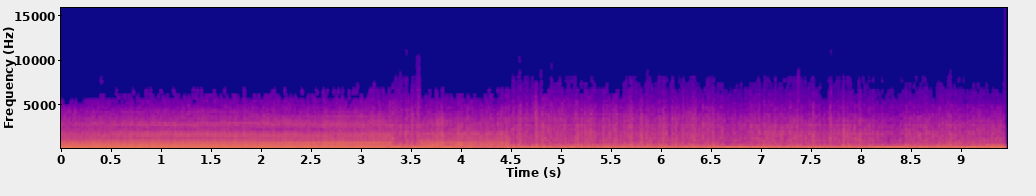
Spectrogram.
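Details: Toyota Carina 1.6 16V at idle: steady hum with a recurring uneven beat and shifting pitch; one cylinder misfiring from a bad injector, believed caused by running bad fuel.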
